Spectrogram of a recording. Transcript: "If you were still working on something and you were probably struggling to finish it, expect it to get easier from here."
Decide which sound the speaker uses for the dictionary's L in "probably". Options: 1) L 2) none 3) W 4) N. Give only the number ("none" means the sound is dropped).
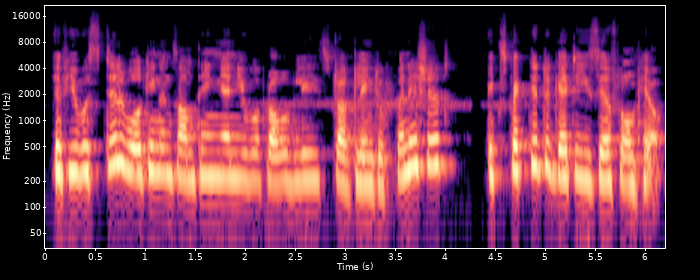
1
